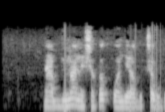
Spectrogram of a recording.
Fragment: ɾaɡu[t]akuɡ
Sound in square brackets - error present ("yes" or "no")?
yes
